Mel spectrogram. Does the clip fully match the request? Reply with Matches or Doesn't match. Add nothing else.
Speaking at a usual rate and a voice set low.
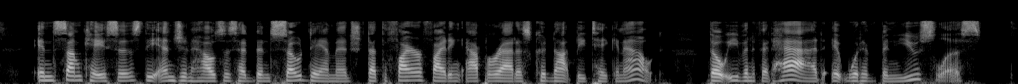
Doesn't match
